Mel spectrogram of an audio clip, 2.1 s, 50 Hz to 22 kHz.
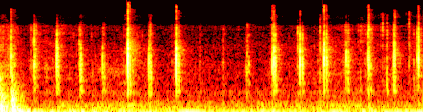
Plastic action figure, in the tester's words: It's the legs. The legs are such a problem on the 4-pack version.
